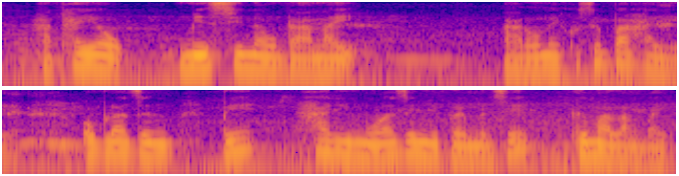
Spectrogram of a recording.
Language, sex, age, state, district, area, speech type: Bodo, female, 45-60, Assam, Udalguri, urban, spontaneous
